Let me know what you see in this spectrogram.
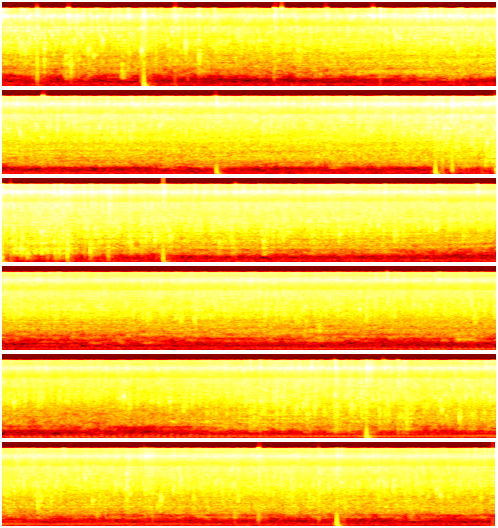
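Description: Whole blocks of tofu deep-frying in a pan of hot oil, a steady sizzle that swells for a few seconds about ten seconds in. A few sharp clicks are scattered through it.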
